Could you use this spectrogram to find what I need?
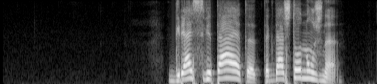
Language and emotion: Russian, neutral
